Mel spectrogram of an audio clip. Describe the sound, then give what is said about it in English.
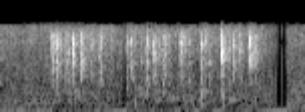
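Notes being typed on a computer keyboard: faint, irregular bursts of keystrokes clattering for a couple of seconds, then stopping. “I can type it here in the notes, so if you give me a second.”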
